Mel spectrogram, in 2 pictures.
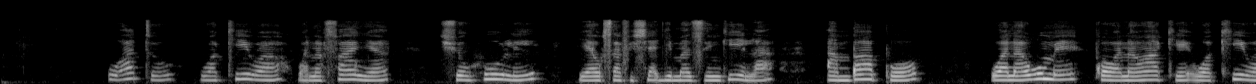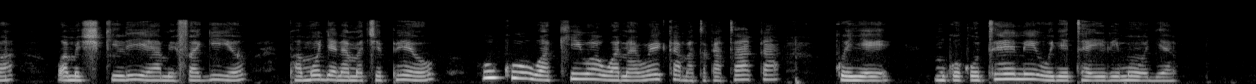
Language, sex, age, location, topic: Swahili, female, 25-35, Dar es Salaam, government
